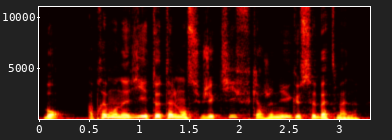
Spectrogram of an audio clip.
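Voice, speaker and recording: A man's voice: mid-range voice, animated, fast talker, warm tone. A man narrating a retro gaming video from a script, enthusiastic and speaking directly to viewers with casual asides. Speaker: video creator and host.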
